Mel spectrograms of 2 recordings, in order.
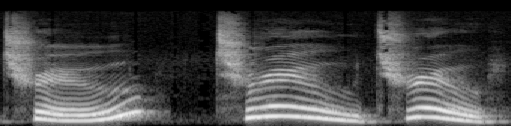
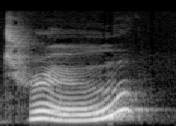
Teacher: Tem esse R também enroladinho e depois tem um biquinho aí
